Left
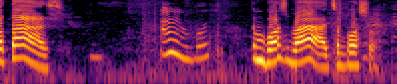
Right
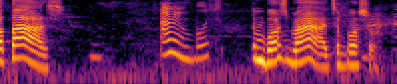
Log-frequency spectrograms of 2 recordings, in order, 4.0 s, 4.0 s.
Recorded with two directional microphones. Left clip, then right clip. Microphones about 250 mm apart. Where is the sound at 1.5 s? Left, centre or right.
Right.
